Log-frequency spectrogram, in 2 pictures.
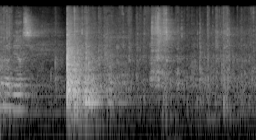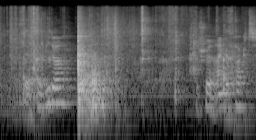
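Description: A cardboard box rustles and scrapes as it is handled.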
